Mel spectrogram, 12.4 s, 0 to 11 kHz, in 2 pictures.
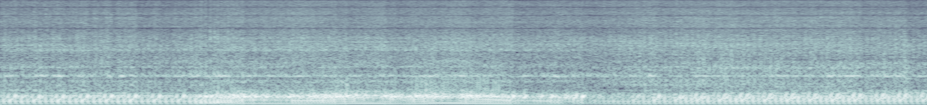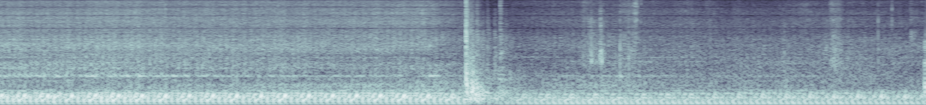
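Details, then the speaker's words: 1994 Toyota Camry LE four-cylinder, about 316,000 miles: steady idle with fast raspy puffing chuff on the exhaust note from a leaking flex pipe; exhaust leak at flex pipe. "you can hear, it has a leak from the flex pipe."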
